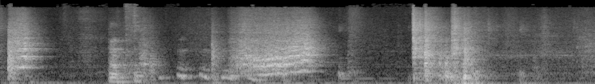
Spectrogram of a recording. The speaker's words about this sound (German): Die restliche rote Beete, die wird aufgehoben. Dafür öffnen wir kurz den Kühlschrank und heben das Ganze auf.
